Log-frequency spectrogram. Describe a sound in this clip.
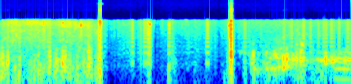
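Bubbles gurgle, muffled underwater.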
